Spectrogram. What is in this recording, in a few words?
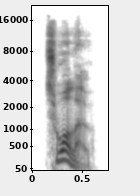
"swallow", English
